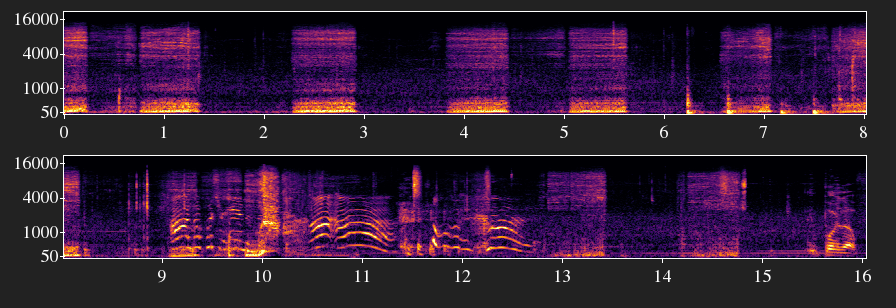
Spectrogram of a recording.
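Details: A raccoon in Milwaukee, apparently trapped overnight in a water-filled garbage can, growls in low, rough rumbling bursts that swell and fade every second or so, while people speak sympathetically; a splash or clatter sounds partway through.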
